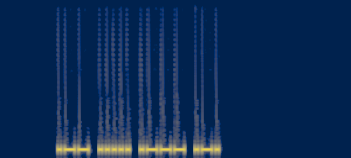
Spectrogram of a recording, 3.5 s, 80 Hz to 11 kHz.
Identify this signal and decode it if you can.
Morse code, heard as a keyed tone, about 34 wpm, 700 Hz. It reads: W5JR
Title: USA Call Signs - 4 Characters - 4x Character Spacing - 35wpm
